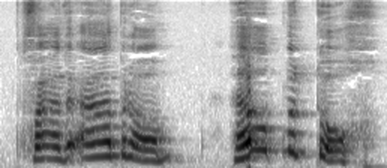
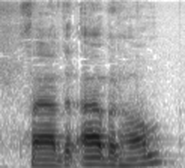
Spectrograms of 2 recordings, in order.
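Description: First: Hoog en luid smeken; smekende roep. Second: Said in the usual way. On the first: Acted. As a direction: roep om hulp, wanhopig. (rijke man smeekt Abraham luid om hulp) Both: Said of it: "En hij vraagt dan".

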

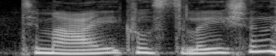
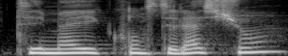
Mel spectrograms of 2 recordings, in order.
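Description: First: Name said with an attempted English accent; self-mocked English accent. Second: Said in the usual way. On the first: Shown as a demonstration. Podcaster retrying a listener's handle, in a put-on English accent. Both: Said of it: "avec mon magnifique accent".

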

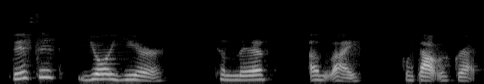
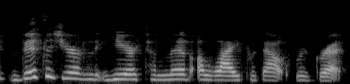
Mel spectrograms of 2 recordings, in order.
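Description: First: "This is your year", slowly, with pauses between phrases; slow, deliberate emphasis. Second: Said in the usual way. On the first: Real, not acted. Host urging listeners to live a life without regrets, slow and deliberate. Same declaration repeated phrase by phrase.

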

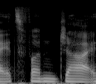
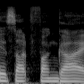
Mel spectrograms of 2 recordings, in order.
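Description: First: "fungi" with a soft g; "fungi" ending in "jai", as in "jive"; correct pronunciation. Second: "fungi" with a hard g; "fungi" ending in a hard "guy"; wrong pronunciation. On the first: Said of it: "scientifically it's fungi". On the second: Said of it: "that whole joke about the fun guy". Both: Shown as a demonstration.

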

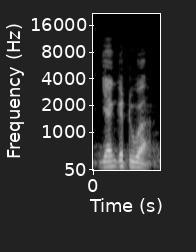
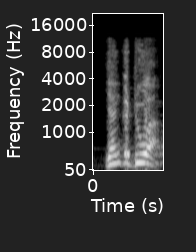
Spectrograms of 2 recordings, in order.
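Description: First: "yang kedua" said lower and softer; soft repeat. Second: Emphatic announcement. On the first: Preacher repeating the second point, soft and lower. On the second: Preacher announcing the second point. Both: Real, not acted.

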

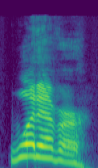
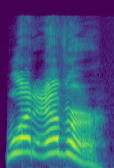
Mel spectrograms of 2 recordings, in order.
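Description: First: A raised, offhand wave-away; dismissive. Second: High, slow, drawn-out brush-off; emphatic dismissal. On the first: Preacher to atheists in the crowd, lightly dismissive. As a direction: brush the doubt aside lightly. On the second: Preacher to atheists, repeating it high and slow. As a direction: really lean into the shrug this time. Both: Real, not acted.

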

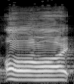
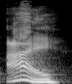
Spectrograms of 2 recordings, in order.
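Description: First: High, drawn-out whiny "I"; "I" stretched into a long high "oy". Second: "I" said short and straight; producer's plain correction. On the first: Singer failing the producer's correction, "I" dragged out high. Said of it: "He's like". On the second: Producer correcting a singer's vowel, "I" said plainly. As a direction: say "I" as an ordinary short "eye". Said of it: "and the guy goes". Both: Retold or imitated.

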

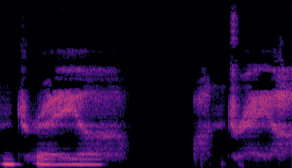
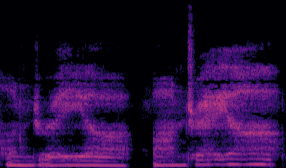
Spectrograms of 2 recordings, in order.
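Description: First: Eerie whispered ghost call; breathy spooky whisper of a name; haunting voice. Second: Eerie ghostly whisper; spooky whisper, drawn out; haunting voice. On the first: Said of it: "I heard an eerie voice". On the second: Ghost call repeated in dark. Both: Acted.

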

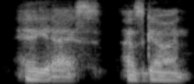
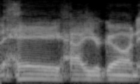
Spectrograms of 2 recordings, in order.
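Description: First: Lightly voiced salesman, pitched low. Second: Said in the usual way. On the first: Store clerk greeting his own friend, salesman voice. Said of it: "he was using his salesman voice". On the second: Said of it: "It was not, it was not".

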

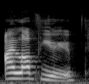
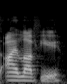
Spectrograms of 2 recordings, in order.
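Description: First: Bright, earnest self-affirmation; hopeful affirmation. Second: Unbelieving affirmation. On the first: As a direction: tell yourself you mean it. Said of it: "I would say to myself". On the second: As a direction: say it without believing a word. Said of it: "I didn't believe it". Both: Retold or imitated.

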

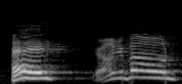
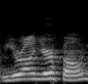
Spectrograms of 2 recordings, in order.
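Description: First: Slow, high singsong reminder; friendly nudge. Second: Mildly acted accusation; accusing. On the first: Acted. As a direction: tease them gently with a drawn-out, higher singsong. Instead of going. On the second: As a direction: accuse them, as if starting a spat. It blows up into a big old fight.

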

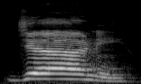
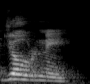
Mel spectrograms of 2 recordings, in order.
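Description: First: "journey" with a long er vowel and silent R; "journey" with no R sound; correct British journey. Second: "journey" with a clear o and a rolled R; "journey" read as Spanish letters; wrong Spanish-style journey. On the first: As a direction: say "journey" so it rhymes with bird. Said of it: "es journey". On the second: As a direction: imitate the Spanish learner's "journey". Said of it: "No dices journey". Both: Shown as a demonstration.

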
